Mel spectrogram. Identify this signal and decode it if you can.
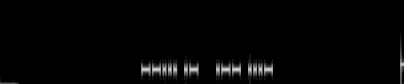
Morse code, heard as a keyed tone, about 42 wpm, 700 Hz. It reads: 7A WV
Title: Field Day Exchanges Encore - 45wpm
